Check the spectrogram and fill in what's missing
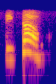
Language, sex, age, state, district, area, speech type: Sindhi, female, 30-45, Madhya Pradesh, Katni, rural, conversation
